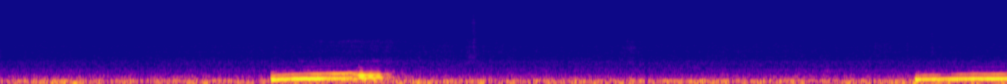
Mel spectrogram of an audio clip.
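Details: Sleeping Shiba Inu snoring: a steady low rumble broken twice by whistled nasal tones that climb slightly and hold for about a second, near the middle and again at the end.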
